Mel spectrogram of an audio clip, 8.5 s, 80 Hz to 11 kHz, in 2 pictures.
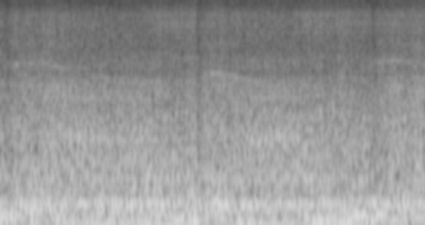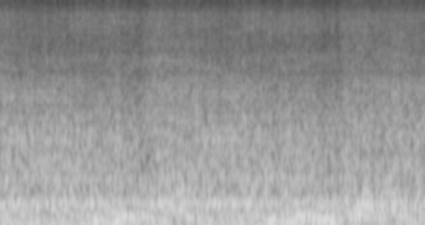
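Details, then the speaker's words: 1st gen Cummins diesel, power screw readjusted for new 3200 governor spring, rev test for sticking: idles evenly, revs rise and drop back cleanly several times without hanging; normal idle and revs. "but we got the first chin pump sorted out apparently the power screw just had to be readjusted with the new 3200 governor spring due to basically it changing the feeling a little bit"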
